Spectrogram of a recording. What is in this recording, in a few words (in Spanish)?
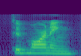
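Voice Acting, es, female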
